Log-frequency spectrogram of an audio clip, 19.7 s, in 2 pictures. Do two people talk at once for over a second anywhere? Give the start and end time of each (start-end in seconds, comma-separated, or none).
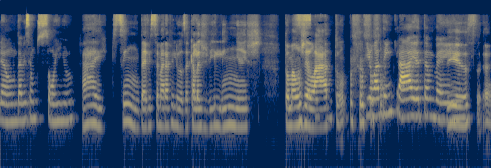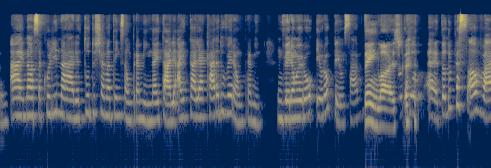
none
